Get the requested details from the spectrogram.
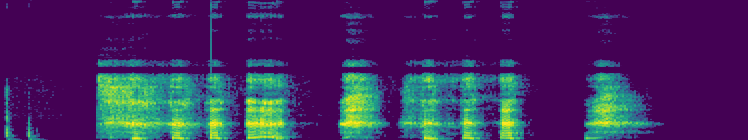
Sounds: Laughter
